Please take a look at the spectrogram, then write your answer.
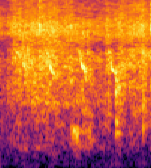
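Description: A hen clucks in a few short, soft bursts close by on a rural property near a water spring, with no talking over it.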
